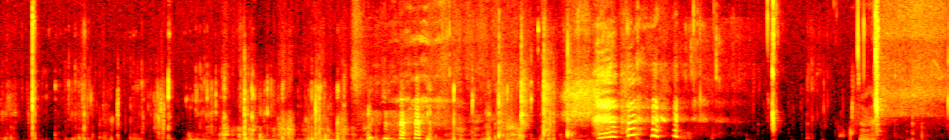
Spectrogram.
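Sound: loud smacking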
